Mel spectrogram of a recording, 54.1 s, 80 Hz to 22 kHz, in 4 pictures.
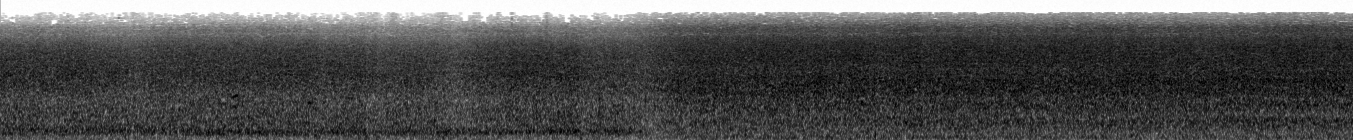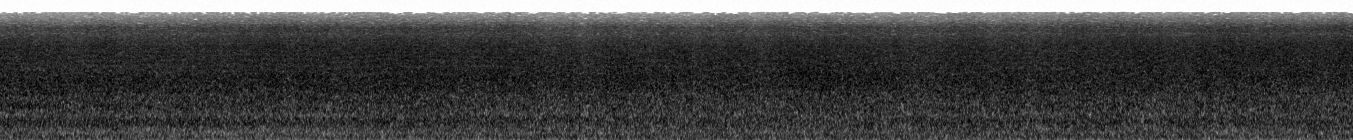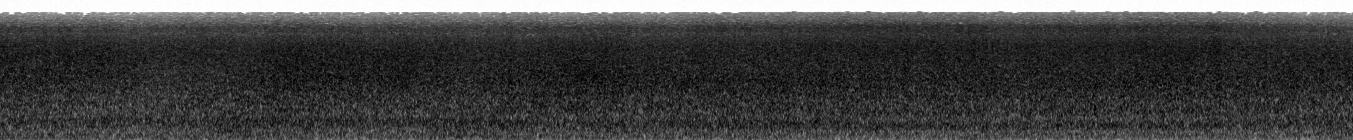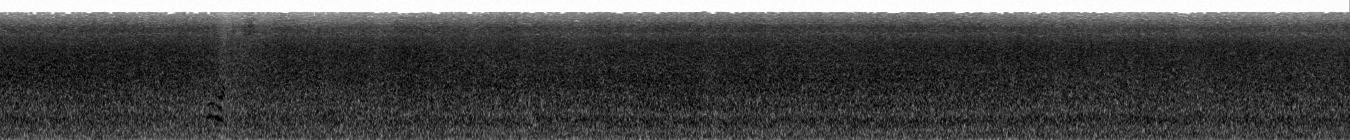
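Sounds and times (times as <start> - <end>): waterfall rushing: 0.0 - 54.0.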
